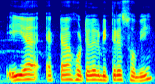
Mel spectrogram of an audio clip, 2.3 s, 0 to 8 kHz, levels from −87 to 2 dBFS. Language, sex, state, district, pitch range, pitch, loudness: Bengali, male, Tripura, West Tripura, 155-170 Hz, 165 Hz, -15 LUFS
